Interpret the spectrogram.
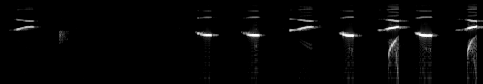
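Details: Campo troupial song used as a training recording: loud clear whistled notes, some rising and some falling, repeated in a steady series about once every half second after a brief pause.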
